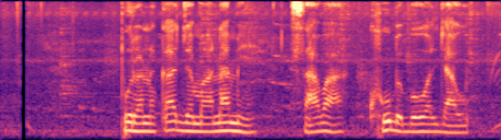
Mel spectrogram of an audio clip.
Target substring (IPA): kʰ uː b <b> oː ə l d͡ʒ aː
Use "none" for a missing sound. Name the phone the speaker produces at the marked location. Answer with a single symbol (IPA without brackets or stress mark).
b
